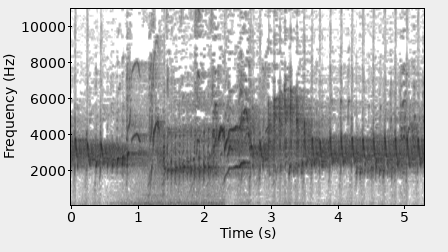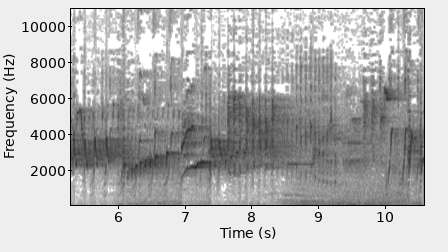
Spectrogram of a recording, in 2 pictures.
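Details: Agitated greater green leafbird singing as a lure for another leafbird: long, unbroken torrent of high, fast chattering and mimicking notes, with short rising whistles woven in and a few faint low thumps late on.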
